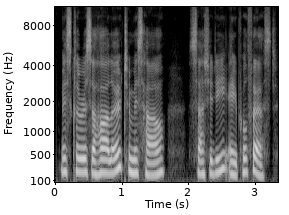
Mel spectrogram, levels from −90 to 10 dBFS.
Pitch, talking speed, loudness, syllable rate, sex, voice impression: 205 Hz, 160 wpm, -15 LUFS, 5.9 syllables/s, female, feminine, adult-like, slightly intellectual, slightly kind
